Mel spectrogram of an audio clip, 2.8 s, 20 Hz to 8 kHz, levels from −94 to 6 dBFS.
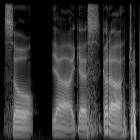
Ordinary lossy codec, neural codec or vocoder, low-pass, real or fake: none; none; 7.2 kHz; real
